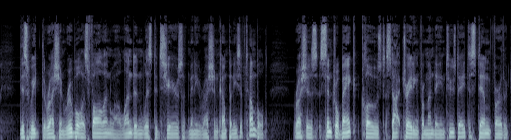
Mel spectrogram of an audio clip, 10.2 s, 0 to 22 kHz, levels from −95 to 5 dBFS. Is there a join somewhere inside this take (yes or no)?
no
